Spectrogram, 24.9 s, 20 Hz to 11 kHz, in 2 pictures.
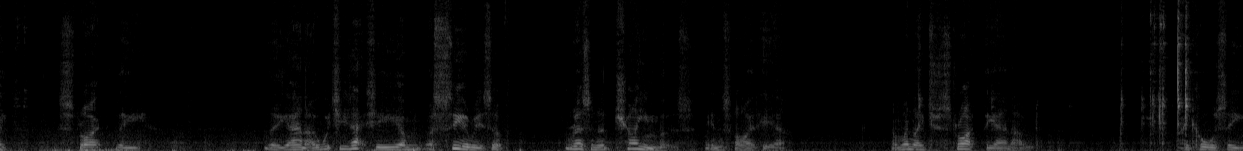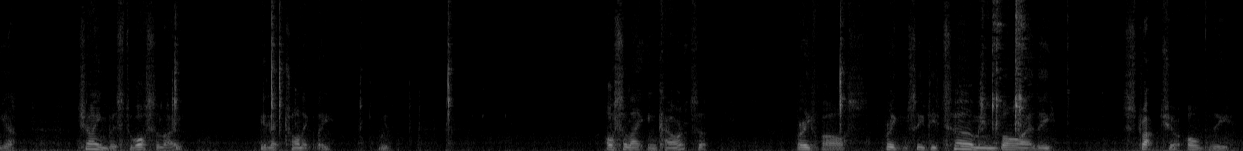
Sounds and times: Speech: 0.0 - 1.6, 2.6 - 7.9, 8.9 - 10.4, 11.8 - 12.6, 13.2 - 14.3, 15.0 - 16.4, 18.5 - 19.6, 20.4 - 23.0, 23.7 - 24.8.

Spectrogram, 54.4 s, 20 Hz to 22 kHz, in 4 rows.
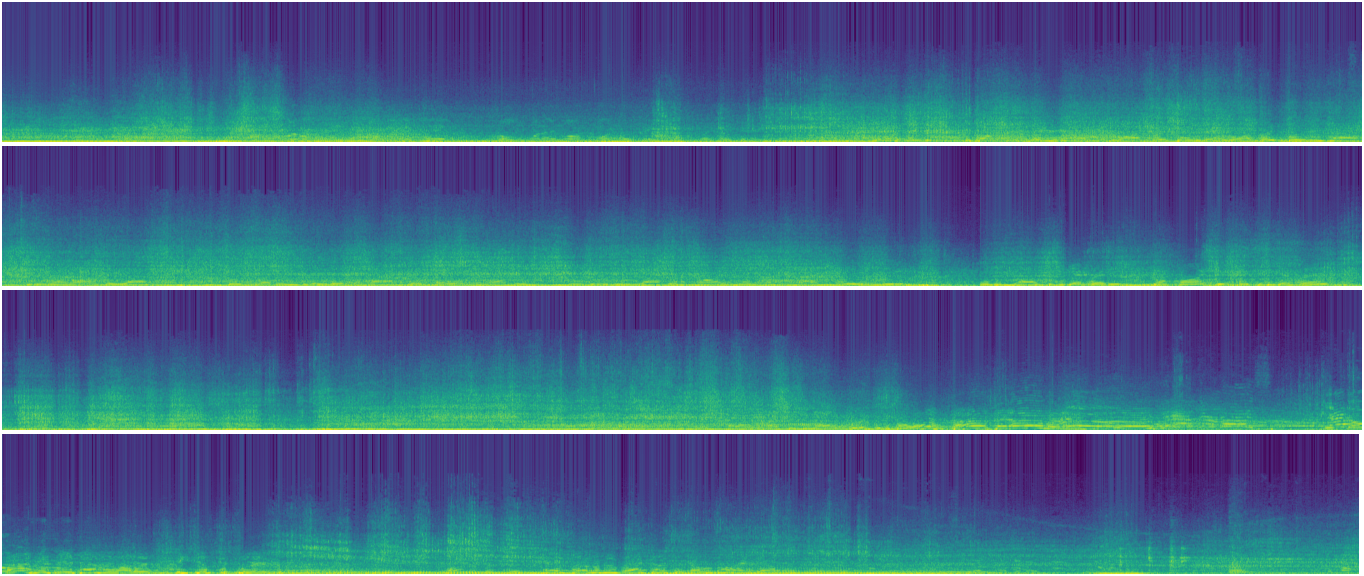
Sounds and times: Speech: 2.6 - 7.6, 8.7 - 22.8, 23.4 - 27.0, 34.4 - 43.8, 45.2 - 49.5, 50.2 - 51.9, 54.0 - 54.3.

